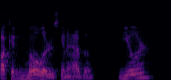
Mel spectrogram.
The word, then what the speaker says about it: Mueller: gonna have the Mueller molar good I said it right I think in my head I was saying Mueller for the whole time then I read a story about him where he corrected someone's pronunciation so Muller has the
